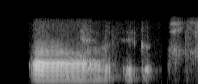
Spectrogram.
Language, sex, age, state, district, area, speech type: Dogri, male, 45-60, Jammu and Kashmir, Samba, rural, conversation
